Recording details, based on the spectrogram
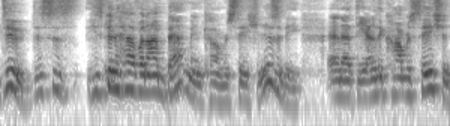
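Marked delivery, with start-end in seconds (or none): none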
